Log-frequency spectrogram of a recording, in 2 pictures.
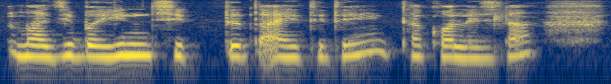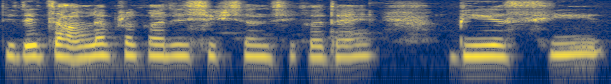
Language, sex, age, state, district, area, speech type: Marathi, female, 18-30, Maharashtra, Akola, rural, spontaneous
